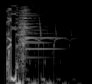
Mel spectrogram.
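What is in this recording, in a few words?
pick up weapon; crypt of the necrodancer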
